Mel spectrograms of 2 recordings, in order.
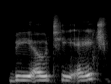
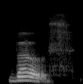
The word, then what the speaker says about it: both: a tricky one because it looks like bath b-o-t-h but this is a rose word both both both great and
